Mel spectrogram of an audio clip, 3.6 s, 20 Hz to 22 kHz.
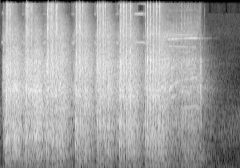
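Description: Removing a bolt from a Toyota J160 transmission: a rapid burst of sharp, loud rattling impacts from a power tool, about eight pulses in three seconds, ending abruptly with a short ringing decay.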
